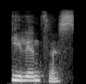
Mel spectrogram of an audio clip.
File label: "helianthus", Indian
